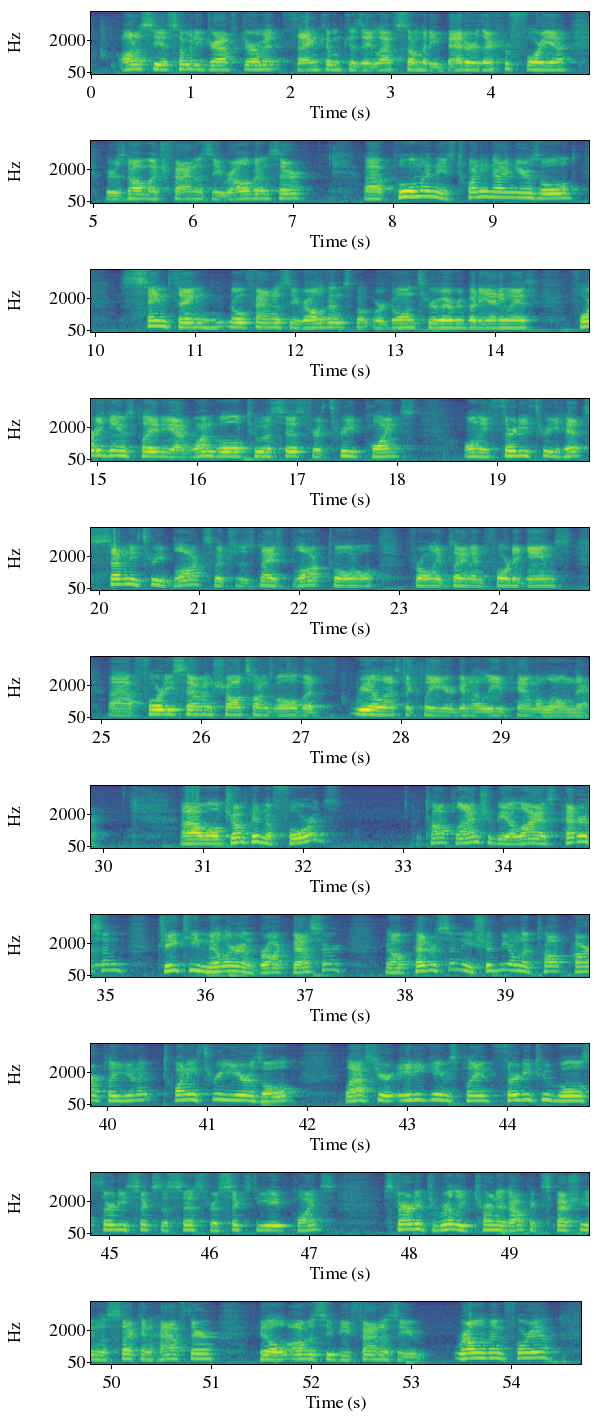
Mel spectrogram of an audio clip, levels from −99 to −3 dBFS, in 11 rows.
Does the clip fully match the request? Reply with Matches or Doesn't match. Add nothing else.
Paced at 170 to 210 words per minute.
Doesn't match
